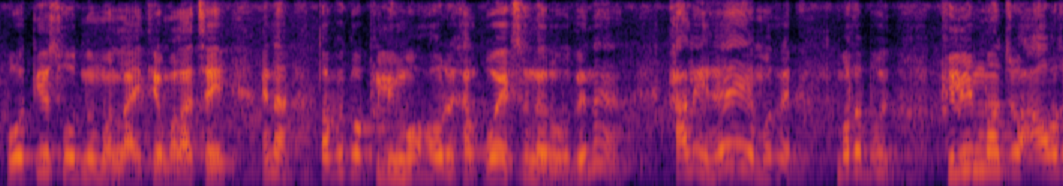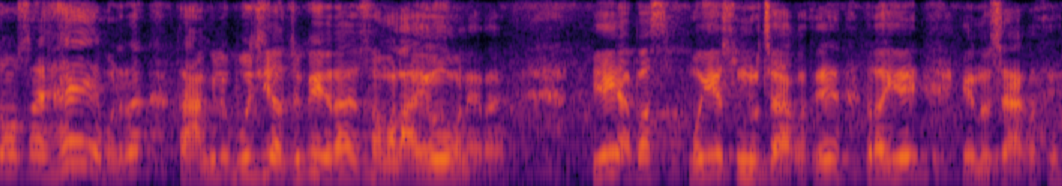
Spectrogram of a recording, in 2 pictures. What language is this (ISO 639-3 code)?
nep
